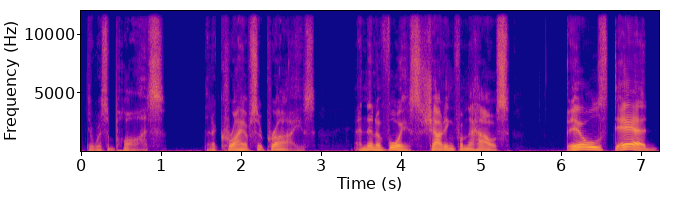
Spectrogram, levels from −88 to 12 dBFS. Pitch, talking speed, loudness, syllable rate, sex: 120 Hz, 160 wpm, -17 LUFS, 4.8 syllables/s, male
